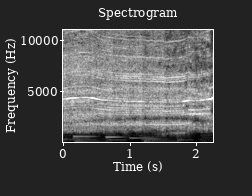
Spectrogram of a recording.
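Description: A power drill whines and grinds in several short bursts as it drills through two wooden boards, its motor pitch shifting as it bites in, with a steady hiss throughout.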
